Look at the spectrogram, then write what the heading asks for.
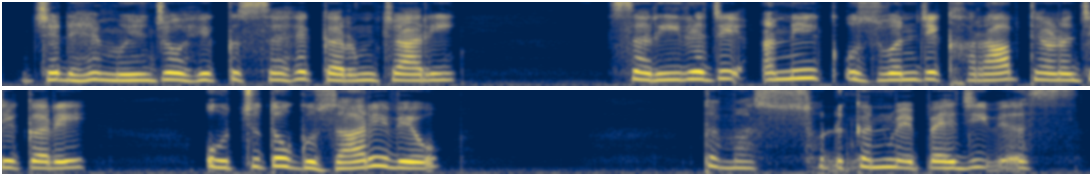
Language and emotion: Sindhi, sad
